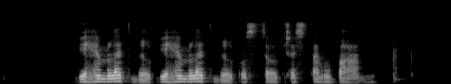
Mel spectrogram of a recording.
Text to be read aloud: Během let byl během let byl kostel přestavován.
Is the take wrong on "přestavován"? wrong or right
right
